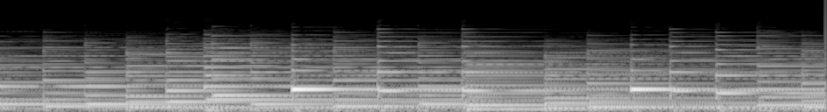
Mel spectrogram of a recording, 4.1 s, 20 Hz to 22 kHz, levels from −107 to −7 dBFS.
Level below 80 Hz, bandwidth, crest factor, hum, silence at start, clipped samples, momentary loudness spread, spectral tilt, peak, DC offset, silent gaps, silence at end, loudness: -50 dBFS; 6 kHz; 16 dB; none; 0 s; under 0.1%; 10 LU; -9 dB/octave; -6 dBFS; under 0.1%; none; 0 s; -24 LUFS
